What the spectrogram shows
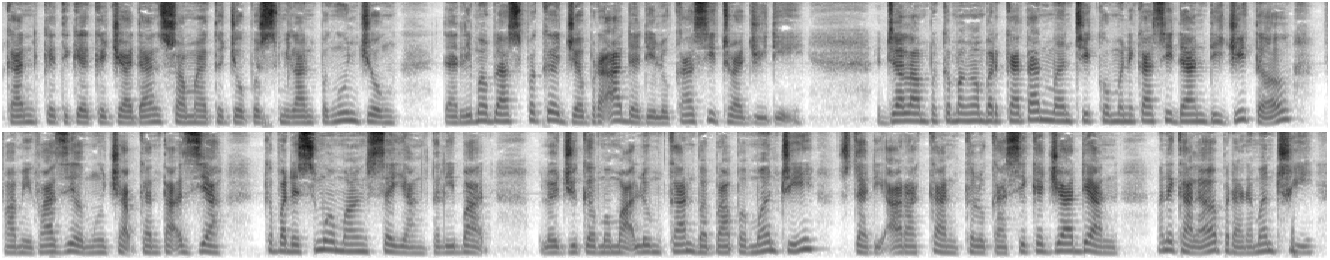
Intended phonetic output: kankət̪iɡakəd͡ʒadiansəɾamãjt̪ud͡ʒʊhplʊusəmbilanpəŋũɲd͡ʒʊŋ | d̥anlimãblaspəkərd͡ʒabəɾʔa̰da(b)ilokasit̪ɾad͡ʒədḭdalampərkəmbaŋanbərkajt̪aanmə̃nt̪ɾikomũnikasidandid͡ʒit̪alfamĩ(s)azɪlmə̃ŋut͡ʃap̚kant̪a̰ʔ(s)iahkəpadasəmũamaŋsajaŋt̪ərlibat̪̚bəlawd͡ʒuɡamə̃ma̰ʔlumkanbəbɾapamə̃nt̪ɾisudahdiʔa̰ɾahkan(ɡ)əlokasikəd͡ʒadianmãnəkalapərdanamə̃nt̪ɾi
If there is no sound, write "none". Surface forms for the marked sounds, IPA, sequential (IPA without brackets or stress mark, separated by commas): d, f, z, k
